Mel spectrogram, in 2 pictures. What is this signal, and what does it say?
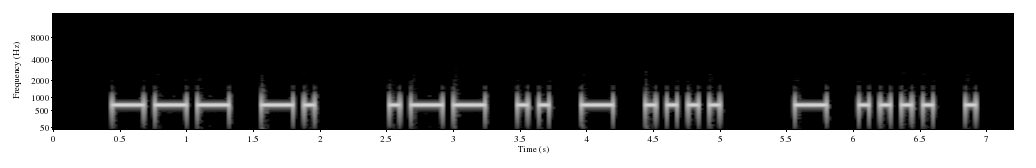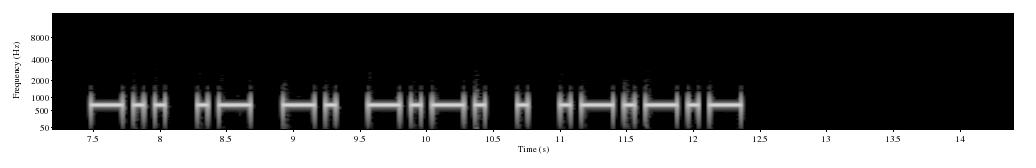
Morse code, heard as a keyed tone, about 15 wpm, 700 Hz. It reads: ON WITH THE DANCE.
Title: Sentences from Top 1000 Words - Review Part 4 - 15wpm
